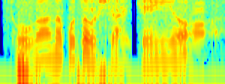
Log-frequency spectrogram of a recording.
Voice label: "いけん", 広島の方言; いけない。良くない。; そがーな事をしちゃーいけんよー。（そんな事をしてはいけませんよ。）; 「良い、いける」の打ち消し。

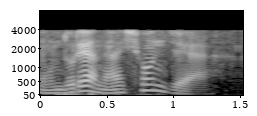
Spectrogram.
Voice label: "おんどりゃー", 広島の方言; おんどりゃー、何しょーんじゃ？（おまえは何をしているんだ？）; かなり軽蔑した感じで相手を呼ぶときに使う。

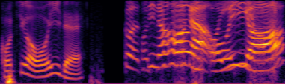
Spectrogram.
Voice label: "おいー", 広島の方言; こっちがおおいいで！ こっちの方がおいーよ！（こちらの方が多い！）

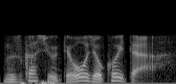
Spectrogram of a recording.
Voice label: "おうじょう", 広島の方言; 難儀する。まいる。苦しみなやむこと。; 難しゅーて、おうじょうこいた。（難しくて、難儀しました。）; おうじょうこく、おうじょうする; ほねをおる。; ひどく疲れた様子。

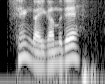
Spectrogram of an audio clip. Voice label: "いがむ", 広島の方言; ゆがむ。形などが正しくなくなる。ひずむ。; 物差しを使わんと、線がいがむで。; 心や言動などが正常でなくなる。

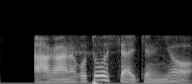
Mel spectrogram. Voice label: "あがーな", 広島の方言; あんな。あのような。ああいう。; あのように。あんな風に。; あがーな事をしちゃーいけんよ。（あんなことをしてはいけないよ。）

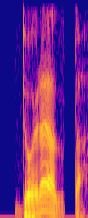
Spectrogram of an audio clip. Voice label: "あずる", 広島の方言; 手間取る。てこずる。; どえらいあずった。（非常にてこずった。）; 寝相が悪く動きまわる。

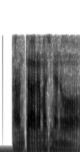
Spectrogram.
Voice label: "あらまし", 広島の方言; 雑。おおまかなこと。; あんたー、あらましなのー。（あなたは、雑ですね。）

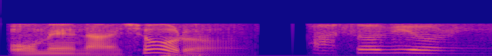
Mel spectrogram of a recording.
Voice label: "おめー", 広島の方言; あなた。おまえ。; おめー、何しょーるん？（あなたは何をしているんですか？）; 少し軽蔑した感じで相手を呼ぶときに使う。

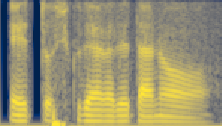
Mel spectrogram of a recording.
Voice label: "えっと", 広島の方言; たくさん。多く。; えっと宿題が出たのー。（たくさん宿題が出たね。）

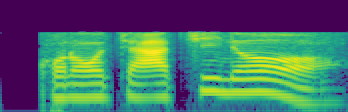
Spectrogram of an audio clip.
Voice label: "あちー", 広島の方言; 今日は朝からあちーのー。（今日は朝から暑いですね。）; このお茶はあちーのー。（このお茶は熱いですね。）

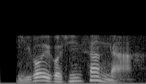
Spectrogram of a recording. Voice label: "いごいご", 広島の方言; ごそごそ。; 落ち着かんけー、いごいごしんさんな！（落ち着かないのでごそごそしないで！）; 落ち着きなく動き回る様子。

